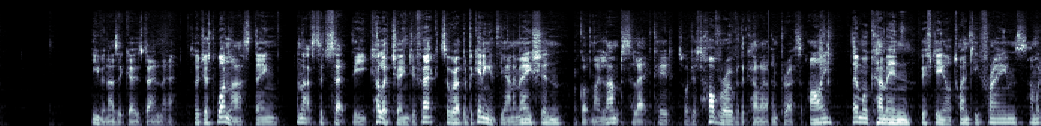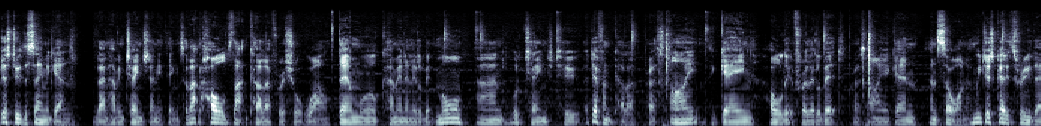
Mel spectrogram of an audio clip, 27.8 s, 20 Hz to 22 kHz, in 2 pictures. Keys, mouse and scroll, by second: 2.4 click, 10.2 click, 12.0 click, 14.7 i, 18.3 click, 23.3 click, 26.1 click.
